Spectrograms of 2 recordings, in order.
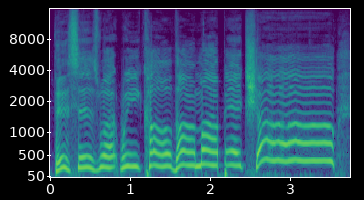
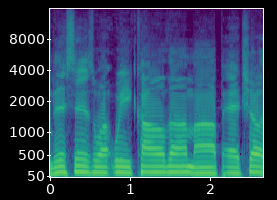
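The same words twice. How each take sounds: First: It is said grandly, with a big flourish. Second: It is said plainly, without much flourish. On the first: "it became more grandiose at the end" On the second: "Instead of saying"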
